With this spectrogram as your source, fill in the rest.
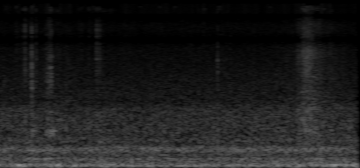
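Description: Honey bees buzz around a beehive in a steady, dense hum of many insects, with occasional individual bees passing closer and briefly louder.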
